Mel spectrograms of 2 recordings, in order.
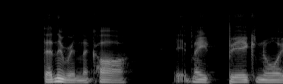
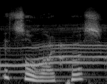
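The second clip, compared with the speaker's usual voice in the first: cooing nurse; 5 dB louder than usual. Acted. Nurse soothing the cat.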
